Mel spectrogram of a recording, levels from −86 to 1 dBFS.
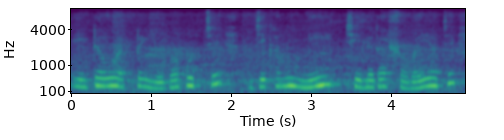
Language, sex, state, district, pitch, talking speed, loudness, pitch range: Bengali, female, West Bengal, Kolkata, 220 Hz, 110 wpm, -30 LUFS, 200-240 Hz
